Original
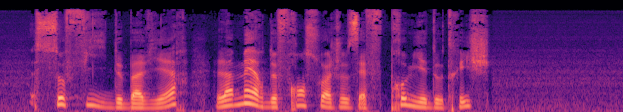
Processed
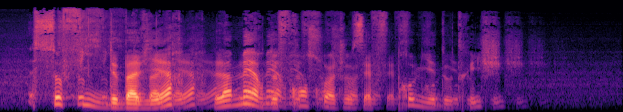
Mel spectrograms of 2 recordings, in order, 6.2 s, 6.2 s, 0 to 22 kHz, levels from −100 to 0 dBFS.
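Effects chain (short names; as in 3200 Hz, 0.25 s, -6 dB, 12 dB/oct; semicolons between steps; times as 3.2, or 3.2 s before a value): Doppler pass-by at 1.27, 19 m/s, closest 9.9 m; HPF 380 Hz 12 dB/oct; high shelf 11000 Hz -8.5 dB; feedback echo 0.231 s, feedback 27%, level -12 dB; gain +5 dB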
